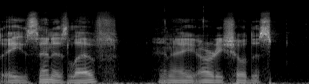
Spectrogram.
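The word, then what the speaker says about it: Cenislev: material i am this wandzer is called a zenizlev and i already showed this the spelling c-e-n-i-s-l-e-v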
